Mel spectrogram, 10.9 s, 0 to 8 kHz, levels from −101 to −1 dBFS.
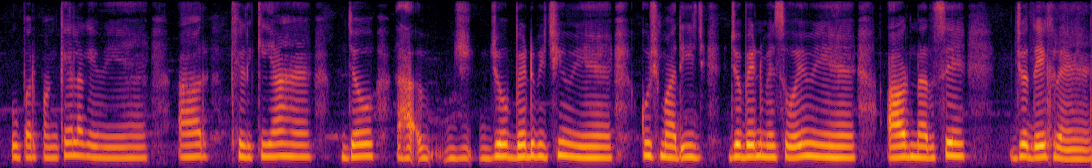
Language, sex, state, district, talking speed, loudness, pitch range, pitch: Hindi, female, Bihar, East Champaran, 155 wpm, -25 LUFS, 195-215 Hz, 205 Hz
